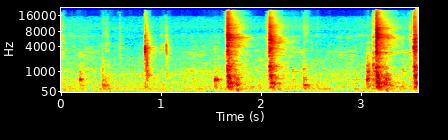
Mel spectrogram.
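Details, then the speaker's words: Metal lathe micro switch after cleaning and refitting: crisp clean single clicks at irregular intervals, no rattle; working perfectly, easy fix done. "And you can hear that working perfectly. Job done. Happy days."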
